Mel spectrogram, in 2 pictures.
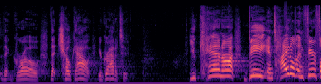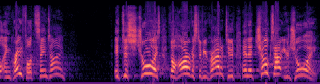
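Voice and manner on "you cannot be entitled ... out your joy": loud, high, driving sermon climax; full-force preaching. Acted. Preacher thunders at the congregation about gratitude, full-force preaching. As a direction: hammer it home to the congregation.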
